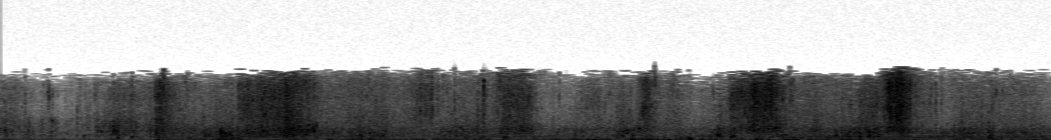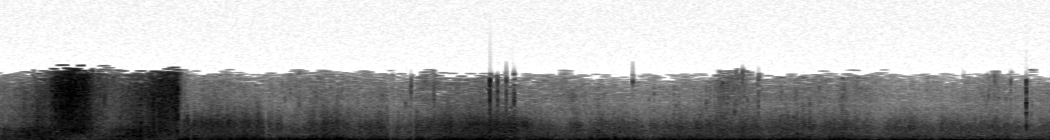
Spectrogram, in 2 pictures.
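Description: Wind buffeting the microphone over water rushing past the hull of an E scow under sail, with repeated hissing surges of spray every second or two during the first twelve seconds, then a heavier, lower rush.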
